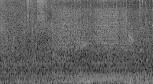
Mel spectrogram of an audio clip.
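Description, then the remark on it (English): A car engine drones steadily, its low motor tone wavering and rising slightly as it pushes ahead at speed, with no voices over it. “our car will leave you in nothing flat, buddy. How's that for speed, eh?”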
